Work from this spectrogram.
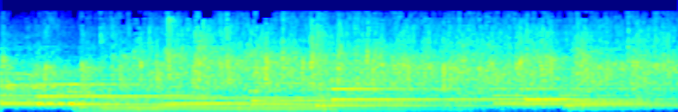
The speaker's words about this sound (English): Oh, you better clap.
